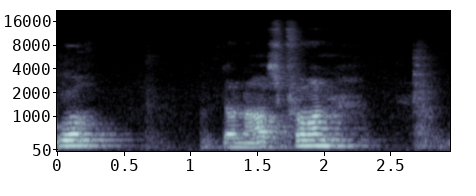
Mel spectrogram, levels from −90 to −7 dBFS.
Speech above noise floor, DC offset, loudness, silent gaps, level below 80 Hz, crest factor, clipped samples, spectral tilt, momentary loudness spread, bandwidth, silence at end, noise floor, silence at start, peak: 35 dB; under 0.1%; -29 LUFS; none; -72 dBFS; 18 dB; under 0.1%; -8 dB/octave; 22 LU; 14.5 kHz; 0.15 s; -62 dBFS; 0 s; -12 dBFS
